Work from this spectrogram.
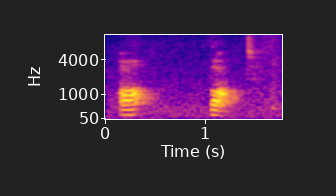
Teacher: It's a short sound and a very open and rounded sound. Make your lips rounded and lower your jaw. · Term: short sound aw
